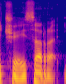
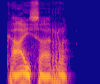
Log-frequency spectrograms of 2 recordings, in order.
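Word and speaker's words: Caesar: Parleremo anche di come la pronuncia è cambiata, cos'è la restituta per esempio, secondo la quale Cesar in realtà si pronuncia più correttamente Kaiser.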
